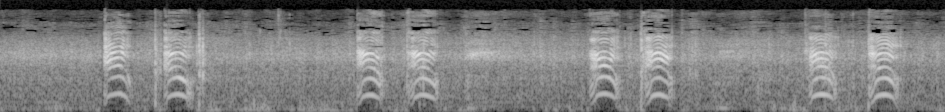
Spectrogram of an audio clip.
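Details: A Cavalier King Charles Spaniel, a toy dog breed, barks to tell its owner something. Short, bright yaps come in quick pairs, each rising then falling, about four bursts spaced across the recording over a low background hiss.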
